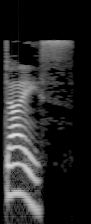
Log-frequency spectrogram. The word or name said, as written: Dyce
